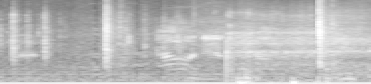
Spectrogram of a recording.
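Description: Computer keyboard keys clicking: a few scattered keystrokes, the sharpest at the very end.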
